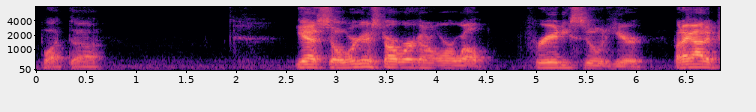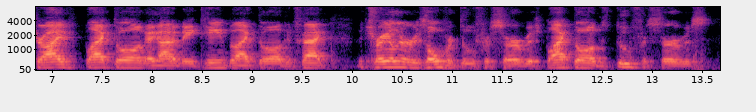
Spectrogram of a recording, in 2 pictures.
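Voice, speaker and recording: With a mid-range voice, a measured pace and a sharp tone, a sick man hosts a casual, rambling livestream from home. He's blunt and slangy, sounding congested, nasal and worn out, and a distant mic picks up the echo of a roomy room.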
